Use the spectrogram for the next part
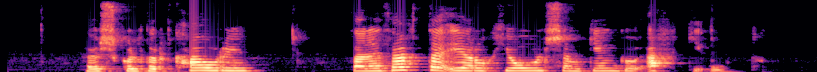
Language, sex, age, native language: Icelandic, female, 20-29, Russian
